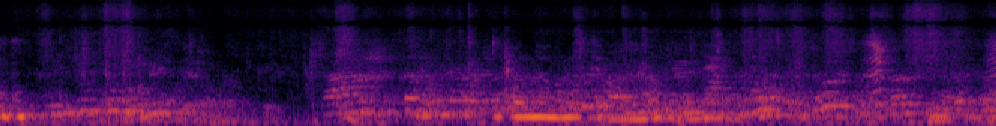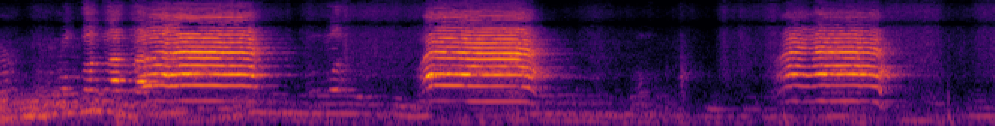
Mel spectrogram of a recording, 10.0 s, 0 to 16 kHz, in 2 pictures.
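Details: Okayu, a goat at Yoshigake farm in Japan, giving birth to two kids on 3 May 2023 with volunteers present; three loud, bright bleats in the second half, each about half a second, after low background chatter.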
